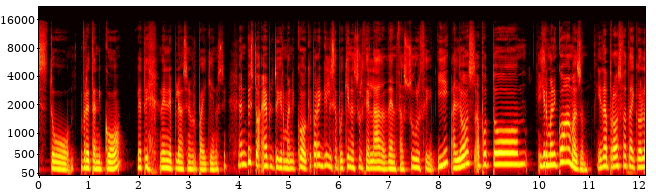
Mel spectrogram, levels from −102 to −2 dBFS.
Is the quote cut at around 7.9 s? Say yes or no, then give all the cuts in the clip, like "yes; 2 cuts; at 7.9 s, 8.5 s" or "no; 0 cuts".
yes; 1 cut; at 7.9 s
